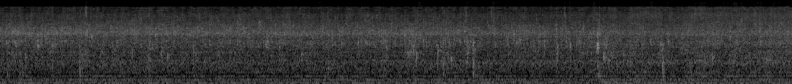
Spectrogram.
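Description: Meat and garlic fry in a pan for drunken noodles, giving a continuous close, even sizzle and crackle with small pops throughout and no talking.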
